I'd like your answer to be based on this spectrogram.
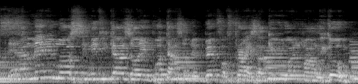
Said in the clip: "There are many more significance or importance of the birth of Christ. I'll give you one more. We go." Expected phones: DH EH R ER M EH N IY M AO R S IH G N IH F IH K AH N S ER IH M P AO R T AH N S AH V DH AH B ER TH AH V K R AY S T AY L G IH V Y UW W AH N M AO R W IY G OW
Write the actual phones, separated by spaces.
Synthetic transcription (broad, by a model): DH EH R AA M EH N IY M AO S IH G N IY F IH K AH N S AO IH M P AO T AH N S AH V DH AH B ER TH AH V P R AY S AY L G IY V Y UW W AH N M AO W IY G OW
